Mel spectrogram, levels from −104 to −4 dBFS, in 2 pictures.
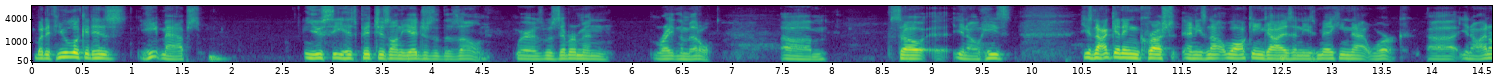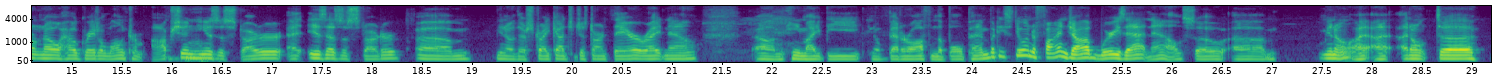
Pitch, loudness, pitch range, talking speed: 130 Hz, -26 LUFS, 115-145 Hz, 215 wpm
